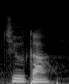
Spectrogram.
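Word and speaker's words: 中華: Chữ Hán là chữ Trung với chữ Hoa nhé, đọc là chuka, có nghĩa là Trung Quốc.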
